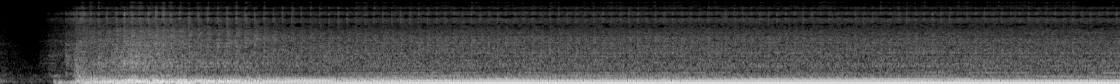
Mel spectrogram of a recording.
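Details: Rebuilt bored-over 3.9L V6 in a Jeep JK: cranks briefly, catches quickly and settles into a smooth, steady idle without ticking or knocking; healthy.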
